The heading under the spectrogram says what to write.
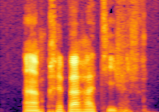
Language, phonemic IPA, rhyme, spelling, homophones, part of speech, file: French, /pʁe.pa.ʁa.tif/, -if, préparatif, préparatifs, noun / adjective, Fr-préparatif.ogg
- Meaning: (noun) preparation; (adjective) preparative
